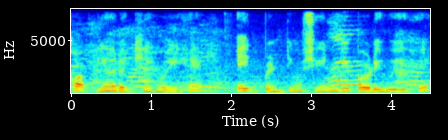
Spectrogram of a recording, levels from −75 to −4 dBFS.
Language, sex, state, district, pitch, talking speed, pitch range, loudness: Hindi, female, Punjab, Pathankot, 210 Hz, 145 wpm, 190-220 Hz, -19 LUFS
